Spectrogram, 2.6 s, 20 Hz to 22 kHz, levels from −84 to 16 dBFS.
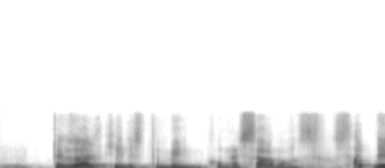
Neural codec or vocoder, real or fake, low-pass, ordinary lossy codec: codec, 16 kHz, 1 kbps, FreqCodec, smaller model; fake; 7.2 kHz; none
